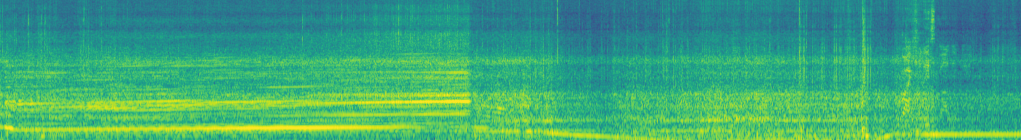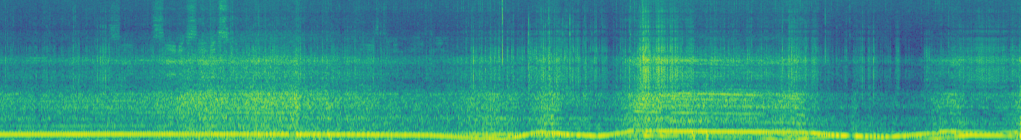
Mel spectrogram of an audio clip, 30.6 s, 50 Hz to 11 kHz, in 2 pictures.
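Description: Honda Civic Type R EP3's K20A four-cylinder engine heard from inside the cabin at speed: the revs climb slowly, fall away steeply about seven seconds in, hold steady for a while, then dip and rise again several times near the end.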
